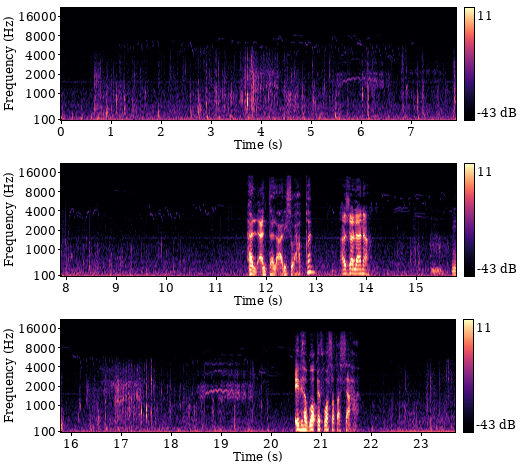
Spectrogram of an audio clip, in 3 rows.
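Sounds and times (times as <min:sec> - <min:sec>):
horse hooves clip-clopping as a horse runs off: 0:00.0 - 0:11.4, 0:14.3 - 0:20.4, 0:21.8 - 0:23.6
horse whinnying: 0:05.4 - 0:07.6, 0:15.3 - 0:17.8, 0:18.4 - 0:19.8
speech: 0:11.7 - 0:14.2, 0:20.5 - 0:21.8.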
